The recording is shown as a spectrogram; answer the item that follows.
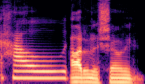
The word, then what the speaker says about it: Haudenosaunee: Haudenosaunee.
